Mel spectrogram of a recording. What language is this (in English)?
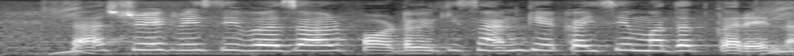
Bhojpuri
